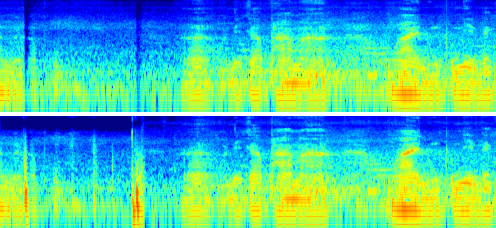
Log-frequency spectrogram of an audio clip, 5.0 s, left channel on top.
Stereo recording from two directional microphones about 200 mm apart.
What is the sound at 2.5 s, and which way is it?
Speech, 10° right (ahead or behind).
